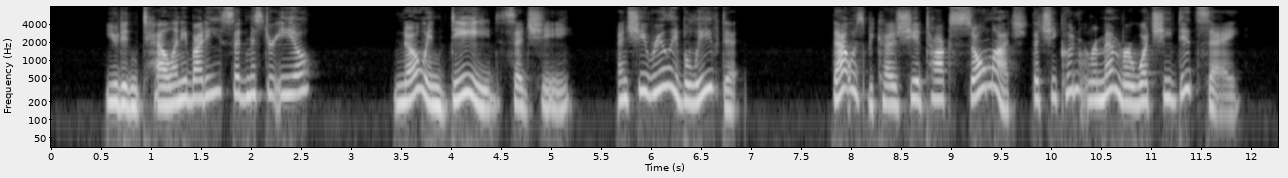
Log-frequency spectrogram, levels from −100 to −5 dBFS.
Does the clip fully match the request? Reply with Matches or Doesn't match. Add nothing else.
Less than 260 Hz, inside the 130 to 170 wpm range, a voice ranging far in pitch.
Matches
